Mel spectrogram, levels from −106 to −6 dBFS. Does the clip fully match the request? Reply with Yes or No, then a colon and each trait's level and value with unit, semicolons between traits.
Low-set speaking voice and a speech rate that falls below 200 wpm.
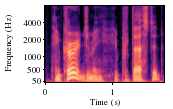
Yes: low, 100 Hz; slow, 135 wpm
